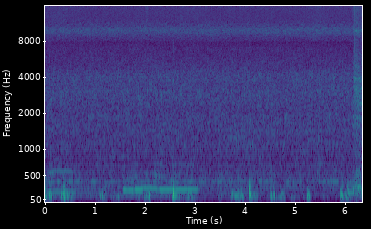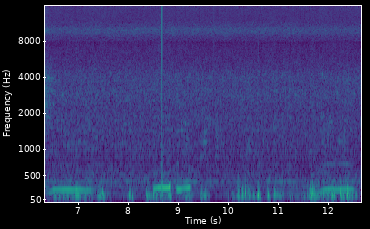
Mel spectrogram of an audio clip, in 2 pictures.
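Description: A person humming a slow tune in held notes, each about a second long, broken by short low knocks and taps.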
